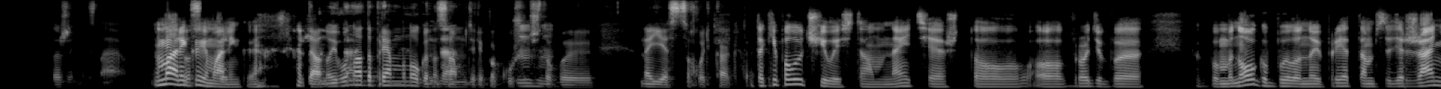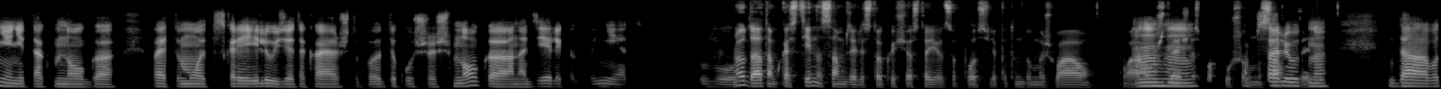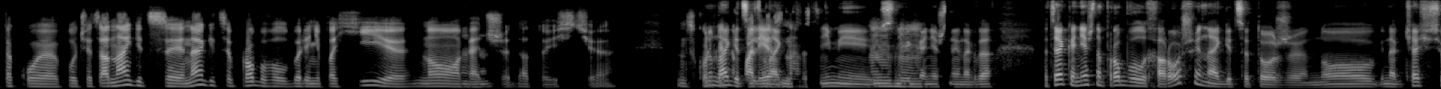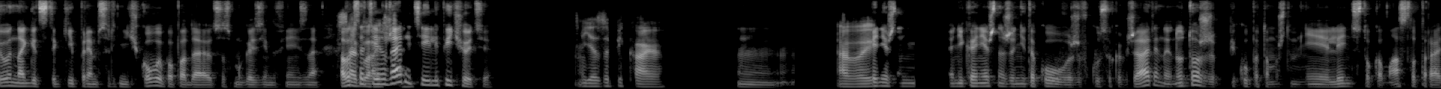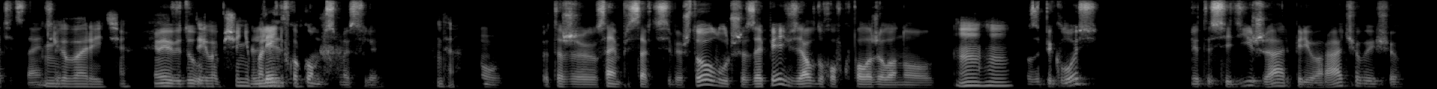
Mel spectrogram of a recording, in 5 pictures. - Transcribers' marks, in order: chuckle; laughing while speaking: "Скажу"; other background noise; tapping; chuckle; laughing while speaking: "Да"
- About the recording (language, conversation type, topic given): Russian, unstructured, Что вас больше всего раздражает в готовых блюдах из магазина?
